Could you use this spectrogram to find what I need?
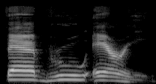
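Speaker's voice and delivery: February with the first R sounded, FEB-roo-air-ee; slow, deliberate February, every syllable separate; careful pronunciation. Shown as a demonstration. Cohost teaching listeners the month's name, careful pronunciation. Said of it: "the month is called".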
